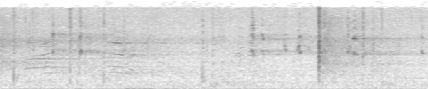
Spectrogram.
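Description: A shuttlecock is struck sharply by rackets in a quick rally.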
